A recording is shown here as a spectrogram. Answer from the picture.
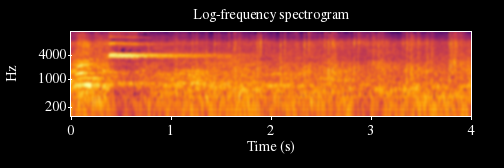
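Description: A referee's whistle blown once, a steady high note lasting about a second, over gym crowd chatter and a few knocks.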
